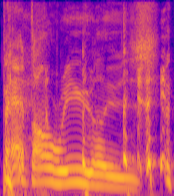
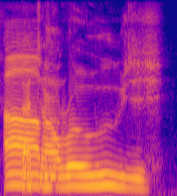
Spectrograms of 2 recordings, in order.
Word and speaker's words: Baton Rouge: It takes a lot of work to get three syllables into the ooh sound. But. – Baton Rouge. You gotta really feel the O and the U both, you know? – Yeah.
